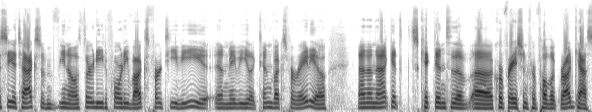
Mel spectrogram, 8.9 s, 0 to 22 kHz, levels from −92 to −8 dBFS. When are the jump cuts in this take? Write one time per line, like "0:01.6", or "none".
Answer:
none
